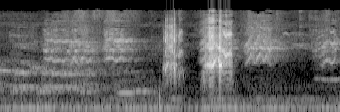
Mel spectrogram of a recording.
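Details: Yellow-sided conure parrot giving two harsh, buzzy squawks in quick succession, the second louder and longer, over a faint low hum and softer chattering in the background.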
